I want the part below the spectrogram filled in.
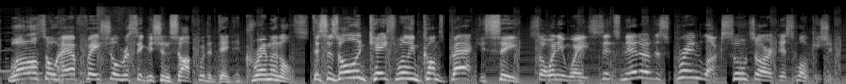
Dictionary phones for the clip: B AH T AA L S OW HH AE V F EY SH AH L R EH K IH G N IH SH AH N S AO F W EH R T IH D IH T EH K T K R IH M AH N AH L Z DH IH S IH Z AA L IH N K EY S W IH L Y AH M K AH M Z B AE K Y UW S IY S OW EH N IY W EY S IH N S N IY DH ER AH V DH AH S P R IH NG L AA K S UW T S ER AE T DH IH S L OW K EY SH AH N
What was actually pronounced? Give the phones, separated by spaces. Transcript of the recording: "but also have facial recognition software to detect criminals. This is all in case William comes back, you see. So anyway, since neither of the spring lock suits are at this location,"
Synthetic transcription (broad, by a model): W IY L AA L S OW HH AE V F EY SH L R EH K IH G N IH SH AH N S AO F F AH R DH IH D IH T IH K K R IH M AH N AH L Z DH IH S IH Z AA L IH N K EY S W IH L Y AH M K AH M Z B AE K Y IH S IY S OW EH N IY W EY S IH N S N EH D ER AH V DH AH S P R IH NG L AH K S UW T S ER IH T DH IH S L OW K EY SH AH N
